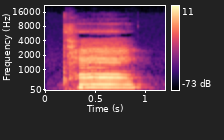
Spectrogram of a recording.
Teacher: you have to push the air out of your mouth so that other people can hear the air pushing out of your mouth. That's the key point of the T sound.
